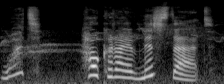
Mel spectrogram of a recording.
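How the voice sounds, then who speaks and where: A woman's voice: very high-pitched, sing-song, a little slow, pushed and bright, a little hiss or hum, exaggerated voice. A woman playing a bossy, self-assured young female leader in an audio drama, commanding and boastful. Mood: flustered.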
